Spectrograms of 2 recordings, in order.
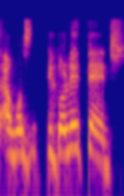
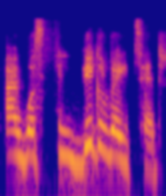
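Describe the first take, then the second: First: "I was invigorated" said as if you know what you mean; more polished and confident. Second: Said in the usual way. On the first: Shown as a demonstration. Teacher showing a polished speaker to the class, confident. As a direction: sound sure of it, polished. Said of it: "somebody else comes and says". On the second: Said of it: "imagine that I'm speaking and I say".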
